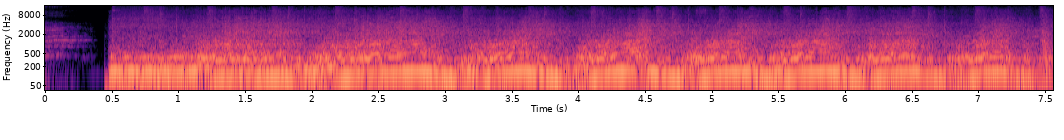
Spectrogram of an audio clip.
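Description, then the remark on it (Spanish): The first hybrid Rally1 rally car, built by Ford M-Sport to the new 2022 regulations, revs loudly, its pitch rising and falling in repeated bursts with a rough, buzzing growl and no voices over it. “Y este es el sonido del primer Rally 1 híbrido que se presenta, construido por Ford M Sport.”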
